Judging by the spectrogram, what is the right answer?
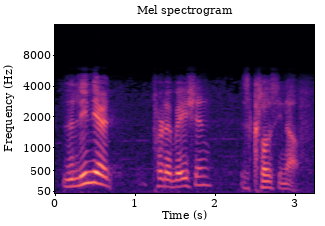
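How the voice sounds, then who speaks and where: This man speaks with a Chinese accent. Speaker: professor. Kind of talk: lecture Q&A.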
